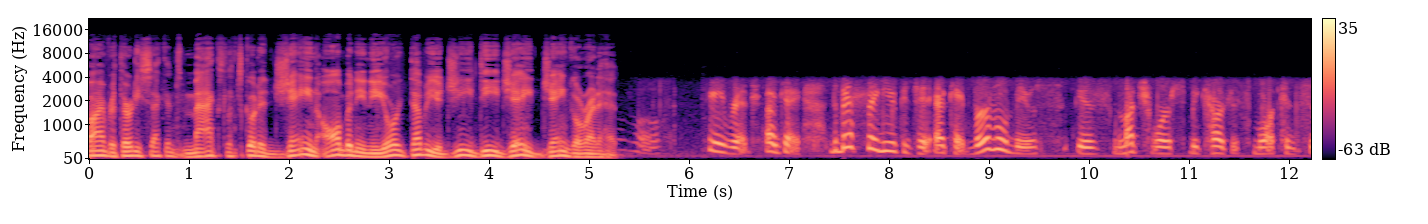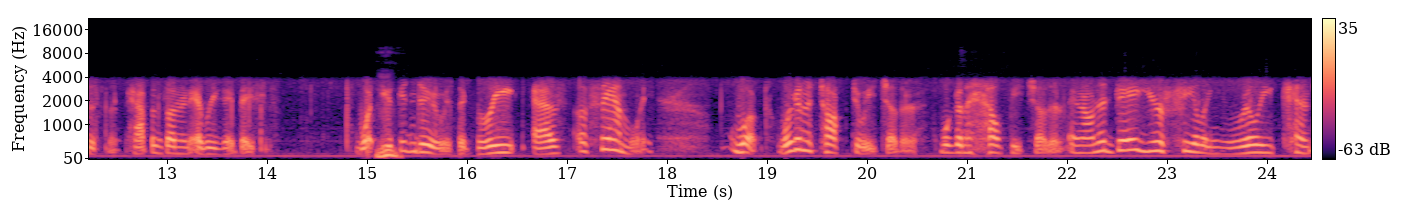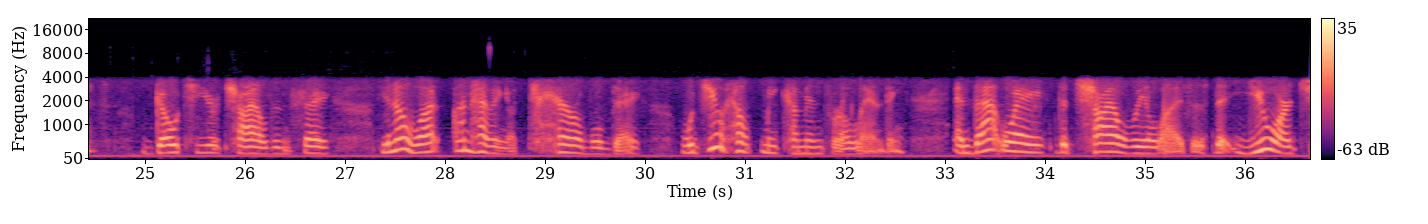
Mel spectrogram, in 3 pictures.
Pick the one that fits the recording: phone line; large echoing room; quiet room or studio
phone line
